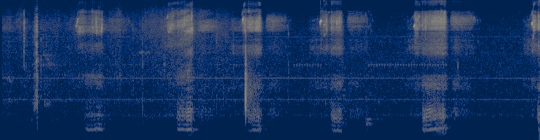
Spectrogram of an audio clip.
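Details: A dog curled up asleep in a basin, snoring.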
